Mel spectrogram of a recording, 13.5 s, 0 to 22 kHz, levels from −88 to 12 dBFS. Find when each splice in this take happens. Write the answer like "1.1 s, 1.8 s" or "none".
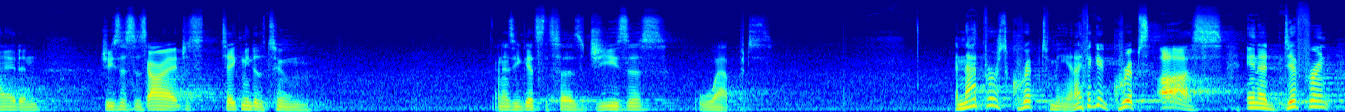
1.4 s, 5.5 s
